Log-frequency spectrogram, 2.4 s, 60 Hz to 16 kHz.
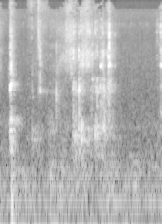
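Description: Faint handling noise: a light click just after the start, then soft scraping and small ticks as a wooden barbecue skewer is slid into a 3D-printed plastic axle tube.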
